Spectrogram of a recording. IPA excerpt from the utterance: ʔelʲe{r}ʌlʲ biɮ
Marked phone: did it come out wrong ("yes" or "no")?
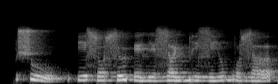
yes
